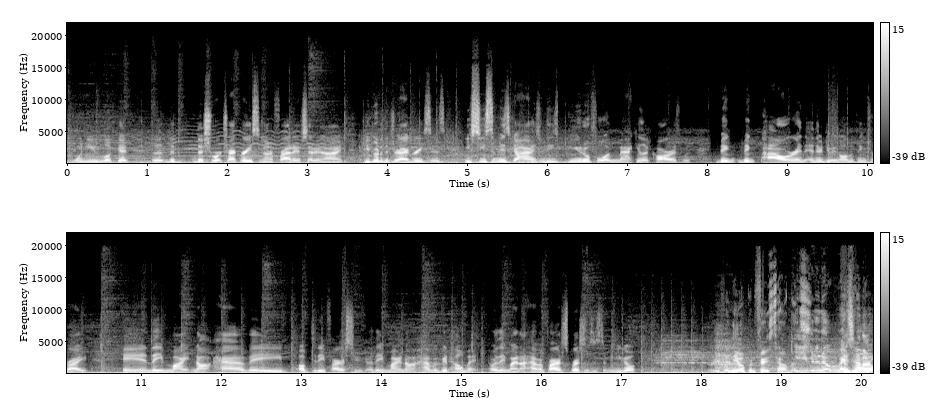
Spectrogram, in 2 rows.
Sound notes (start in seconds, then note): 17.2 sighs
